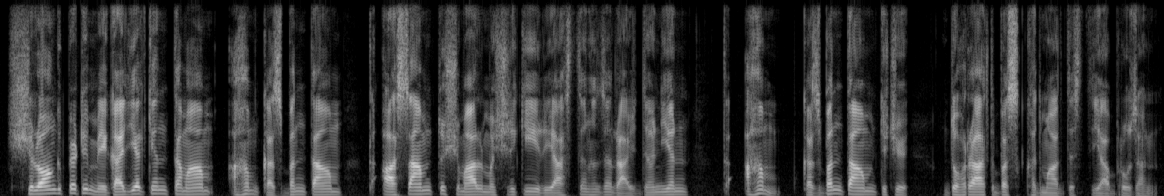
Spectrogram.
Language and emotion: Kashmiri, neutral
